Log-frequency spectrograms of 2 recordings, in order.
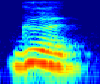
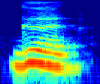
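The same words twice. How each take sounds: No difference in how they are said.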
